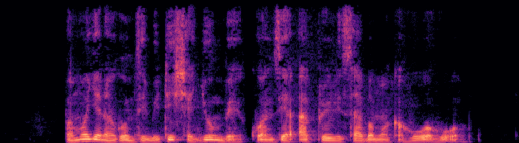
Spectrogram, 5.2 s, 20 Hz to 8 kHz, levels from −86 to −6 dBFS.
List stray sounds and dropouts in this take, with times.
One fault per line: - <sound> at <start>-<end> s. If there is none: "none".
none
